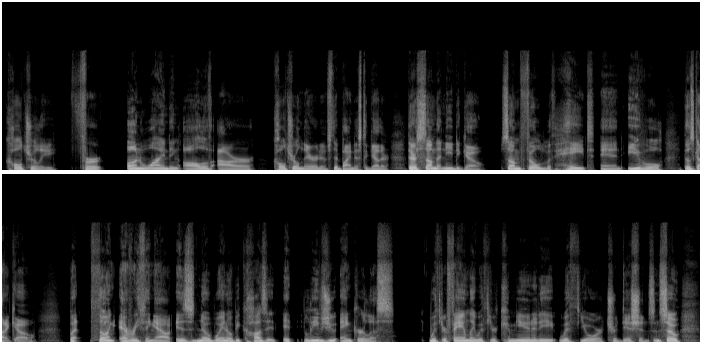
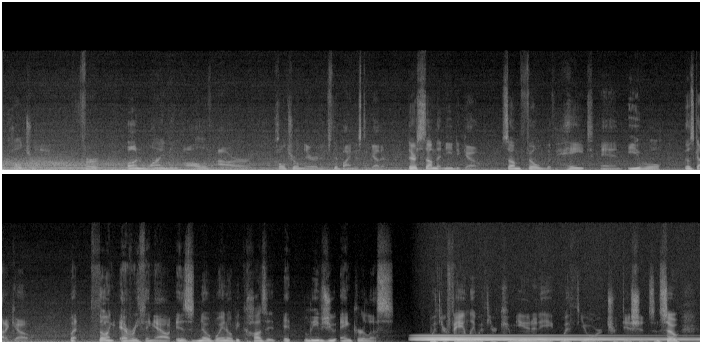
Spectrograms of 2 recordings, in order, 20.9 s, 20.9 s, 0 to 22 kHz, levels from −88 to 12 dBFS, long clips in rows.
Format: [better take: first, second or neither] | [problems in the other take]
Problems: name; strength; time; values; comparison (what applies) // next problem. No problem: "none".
first | background music; very loud; throughout; 4 dB above the speech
